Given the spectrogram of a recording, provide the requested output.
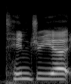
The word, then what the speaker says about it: Tindria: Tindria is the pronunciation for the wolf mixed with the puma.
